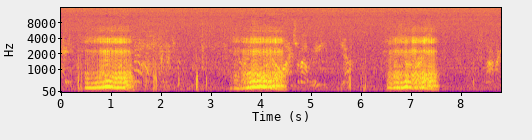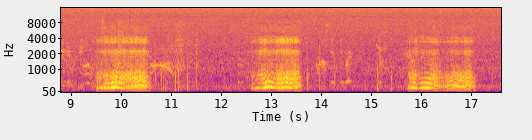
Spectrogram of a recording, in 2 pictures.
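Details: Adult man snoring loudly during sleep, loud enough to wake someone again: loud, rough, rumbling snores with each breath, about 20 a minute, steady rhythm; heavy snoring.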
